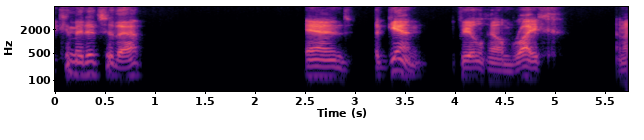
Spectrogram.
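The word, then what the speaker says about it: Wilhelm Reich: to that and again Vel Reich and I'm pronouncing his name in the German Way most Americans say will hamri but he was German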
